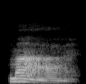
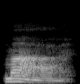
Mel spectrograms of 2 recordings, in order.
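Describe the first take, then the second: First: The pitch dips down and then rises. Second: The pitch dips down and then rises.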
